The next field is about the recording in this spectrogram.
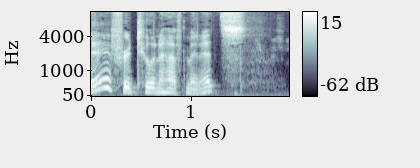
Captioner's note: speaking French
